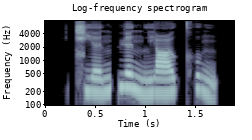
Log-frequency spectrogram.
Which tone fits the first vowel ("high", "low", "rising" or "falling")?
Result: rising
